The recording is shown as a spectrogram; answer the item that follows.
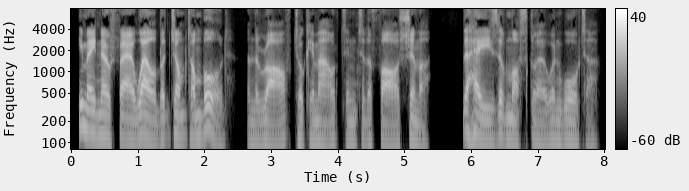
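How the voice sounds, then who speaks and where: A man's voice: fairly low pitch, darkish tone, dry recording, studio quality. A man reading a novel aloud as scripted audiobook narration.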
